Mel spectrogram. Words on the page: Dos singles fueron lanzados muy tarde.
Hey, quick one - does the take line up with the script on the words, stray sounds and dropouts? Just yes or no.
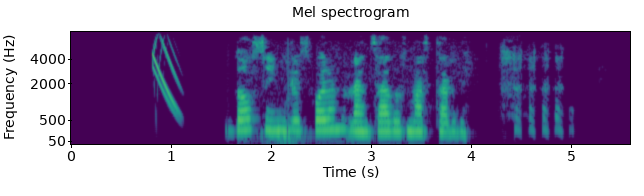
no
